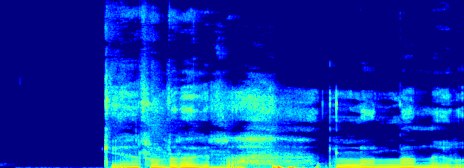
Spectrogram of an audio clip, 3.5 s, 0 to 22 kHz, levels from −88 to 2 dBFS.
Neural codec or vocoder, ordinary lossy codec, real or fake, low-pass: none; none; real; none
